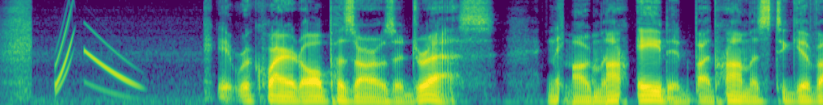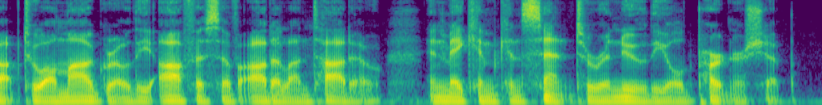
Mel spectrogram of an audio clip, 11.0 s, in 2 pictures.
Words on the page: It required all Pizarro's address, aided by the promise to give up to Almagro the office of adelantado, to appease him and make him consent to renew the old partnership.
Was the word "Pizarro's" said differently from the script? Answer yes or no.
no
